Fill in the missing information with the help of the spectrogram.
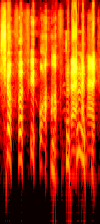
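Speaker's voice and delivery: loud, slow, breaking into real laughter; laughing retort. Real, not acted. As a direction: laugh it out loudly, stretching the words. Game master cracks up at exchange.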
